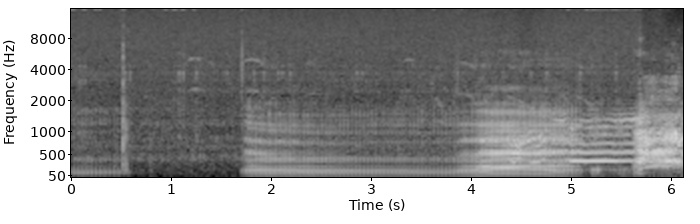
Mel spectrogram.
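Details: Lions during mating in the forest of Gir National Park, Sasan Gir: a quiet start, then a loud low harmonic roar that swells and grows harsher toward the end.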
